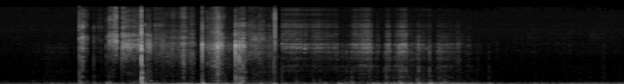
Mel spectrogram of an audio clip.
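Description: Action camera being handled and repositioned: scrapes and a series of sharp knocks about a second in, over a steady low wind rumble on the microphone, easing into a softer steady hiss.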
